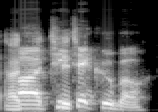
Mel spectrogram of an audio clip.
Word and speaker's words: Tite Kubo: Tite Kubo.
